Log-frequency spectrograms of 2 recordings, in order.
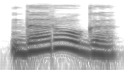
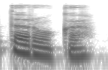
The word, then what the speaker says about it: дорога: говорит русский или немец немцы это слово не умеют произносить у них получается Таро на этом слове проваливаются даже немецкие Разведчики переодетые в нашу форму как скажет рока так и попался счёт до трёх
